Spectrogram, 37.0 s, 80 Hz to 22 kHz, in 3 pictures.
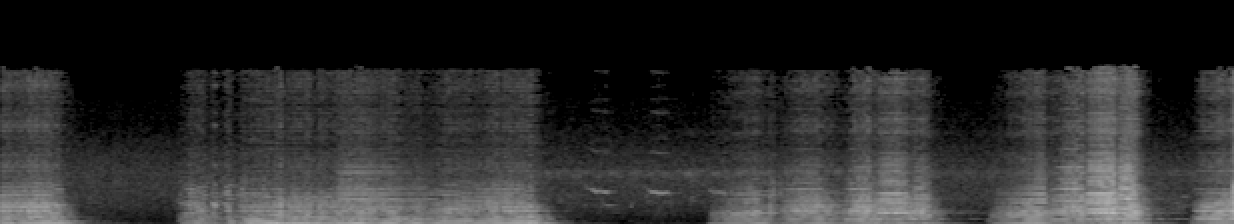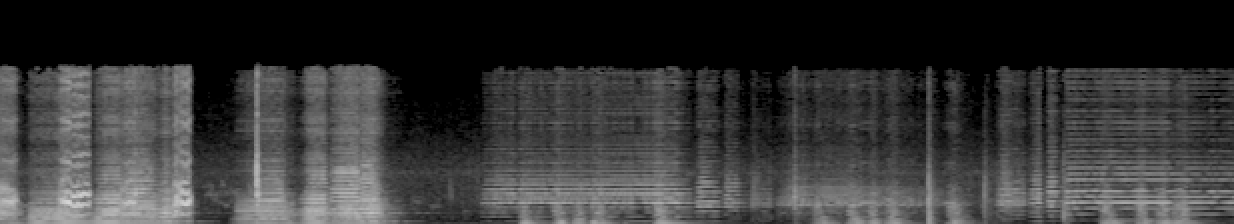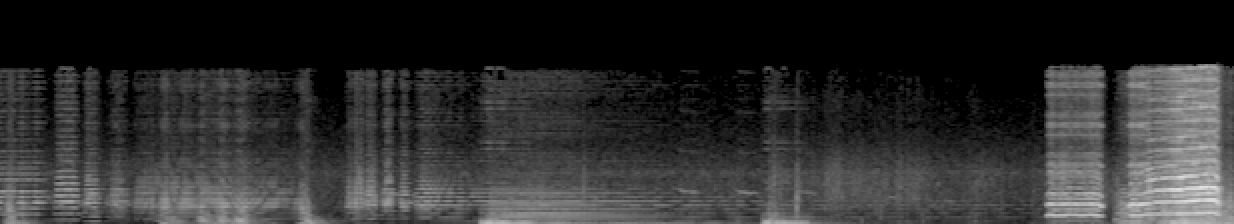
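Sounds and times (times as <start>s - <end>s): orchestral brass music: 7.1s - 16.3s, 17.2s - 32.0s.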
